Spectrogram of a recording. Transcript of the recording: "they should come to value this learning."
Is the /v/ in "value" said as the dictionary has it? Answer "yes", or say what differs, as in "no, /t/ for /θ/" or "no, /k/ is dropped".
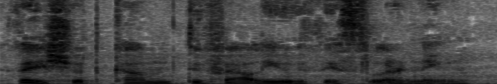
yes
